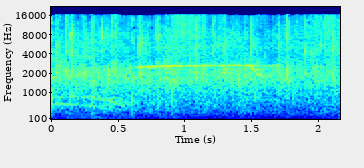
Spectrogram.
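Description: Sustained audience applause, a steady dense patter of many hands clapping at even loudness throughout, with no voices standing out above it.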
